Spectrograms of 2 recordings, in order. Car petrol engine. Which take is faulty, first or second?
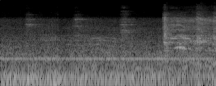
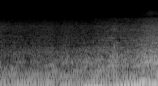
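first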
